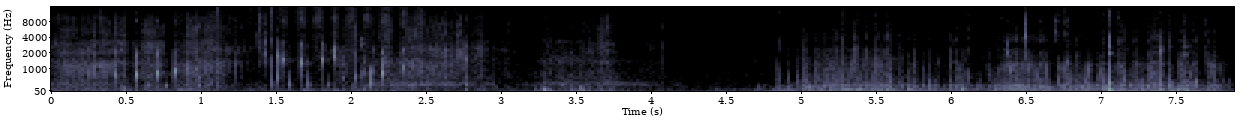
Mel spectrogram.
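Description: An oval green silicone scrub pad with a loop is bent while its bristles are scratched with the fingertips close to the microphone. Quick, crackly scratches and soft taps fill the first seconds, then fade to near silence around the middle. A low, rumbling rubbing follows, with one sharper tap near the end.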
